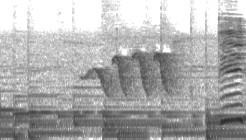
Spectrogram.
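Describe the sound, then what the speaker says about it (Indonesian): Bird chirping with a series of rising, swooping whistled calls followed by a louder, sharper squawking chirp near the end, over a repeating low musical background tone. "Bunyi burung."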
